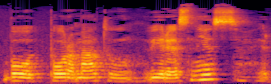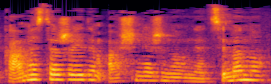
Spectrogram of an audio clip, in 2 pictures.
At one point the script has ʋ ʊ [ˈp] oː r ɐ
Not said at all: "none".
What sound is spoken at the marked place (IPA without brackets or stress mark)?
p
